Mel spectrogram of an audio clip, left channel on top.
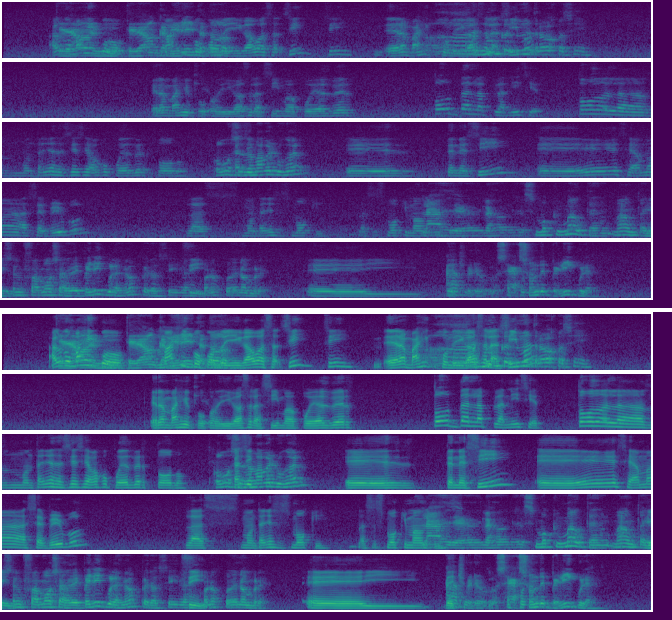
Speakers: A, on the right; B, on the right.
A: algo
B: Te daban,
A: mágico,
B: te daban
A: mágico
B: camioneta,
A: cuando
B: todo.
A: llegabas a... Sí, sí, era mágico
B: Ah,
A: cuando llegabas
B: nunca
A: a la cima
B: tuve un trabajo así.
A: Era mágico
B: Qué-
A: cuando llegabas a la cima, podías ver toda la planicie, todas las montañas así hacia abajo, podías ver todo.
B: ¿Cómo
A: Casi
B: se llamaba el lugar?
A: eh, Tennessee eh, se llama Sevierville, las montañas Smoky, las Smoky Mountains.
B: Las, eh, las eh, Smoky Mountain, Mountain,
A: Sí.
B: son famosas de películas, ¿no? Pero sí,
A: Sí,
B: las conozco de nombre.
A: eh, y de
B: Ah,
A: hecho
B: pero,
A: creo
B: o sea,
A: que fue...
B: son
A: el-
B: de películas.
